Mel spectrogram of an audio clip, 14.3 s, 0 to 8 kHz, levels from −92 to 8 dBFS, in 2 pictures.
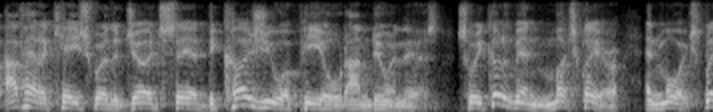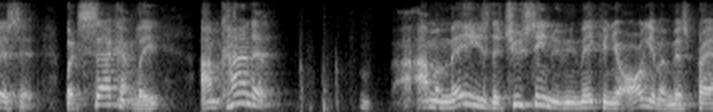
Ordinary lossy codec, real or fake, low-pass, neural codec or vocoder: Opus, 24 kbps; real; 7.2 kHz; none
